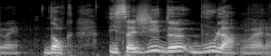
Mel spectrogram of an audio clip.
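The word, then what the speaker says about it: bula: Donc, il s'agit de boula. Voilà. Moi, j'aurais prononcé avec le M, mais apparemment, on ne prononce pas le M.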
